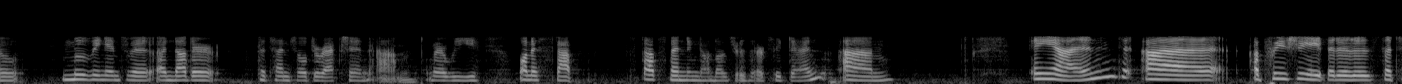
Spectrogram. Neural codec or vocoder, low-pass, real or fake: codec, 24 kHz, 1 kbps, SNAC; 3.6 kHz; fake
